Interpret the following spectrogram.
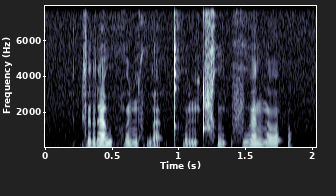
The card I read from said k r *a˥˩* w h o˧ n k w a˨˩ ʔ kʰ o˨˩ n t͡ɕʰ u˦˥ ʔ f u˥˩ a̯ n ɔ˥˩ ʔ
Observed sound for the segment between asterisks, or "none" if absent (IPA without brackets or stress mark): a˥˩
